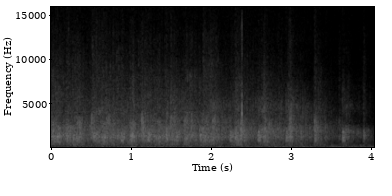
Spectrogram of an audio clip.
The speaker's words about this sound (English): If you agree with that, would you clap your hands as you're behind Jesus?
